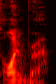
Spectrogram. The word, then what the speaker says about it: Coimbra: The C is silent. It's Oimbra.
